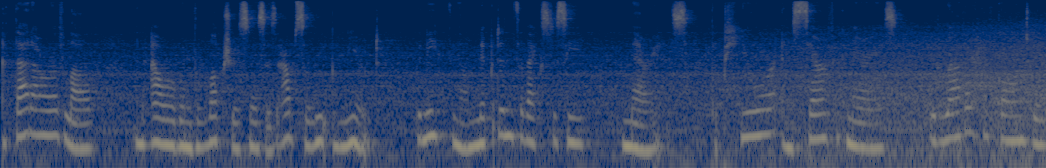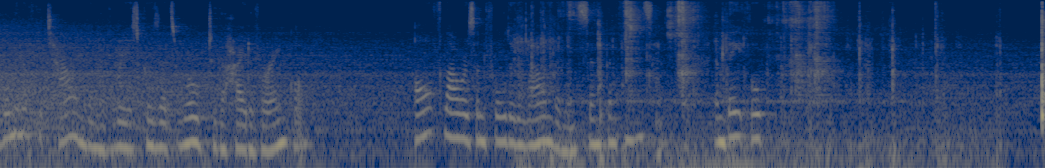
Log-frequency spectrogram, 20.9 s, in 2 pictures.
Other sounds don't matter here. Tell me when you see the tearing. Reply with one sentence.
The tearing can be heard from 16.1 to 18.9 s.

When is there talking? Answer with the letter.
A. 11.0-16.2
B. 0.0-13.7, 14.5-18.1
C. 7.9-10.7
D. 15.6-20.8
B.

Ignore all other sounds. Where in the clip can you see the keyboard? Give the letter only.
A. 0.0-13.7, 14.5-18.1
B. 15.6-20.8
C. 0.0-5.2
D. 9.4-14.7
B.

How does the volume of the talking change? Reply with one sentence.
The loudness of the talking stays about the same.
